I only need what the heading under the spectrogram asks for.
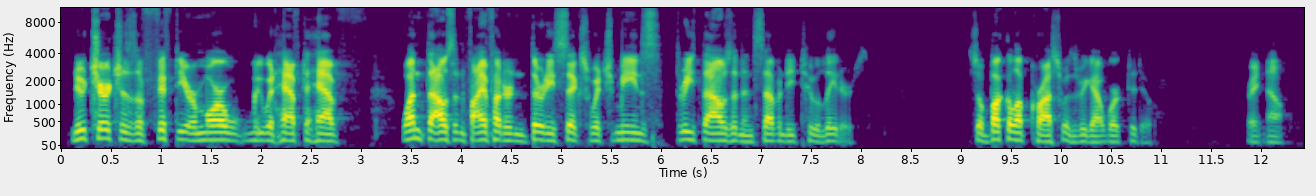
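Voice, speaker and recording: With an American accent and medium pitch, a man speaks in a bright, sharp tone with fairly even intonation. His loudness swings widely, and he leaves long, frequent pauses. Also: moderate pace. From US Midwest (Illinois). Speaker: preacher. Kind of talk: sermon. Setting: church.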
